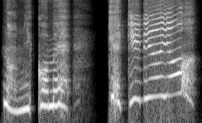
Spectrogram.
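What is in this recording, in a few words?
Vox Skill, voices, Japanese; Lilia; kings raid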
